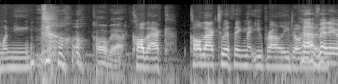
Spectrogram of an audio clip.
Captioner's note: laughs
